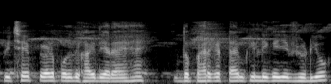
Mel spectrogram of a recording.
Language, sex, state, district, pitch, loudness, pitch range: Hindi, male, Chandigarh, Chandigarh, 170 Hz, -13 LUFS, 165-175 Hz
